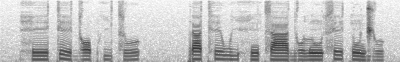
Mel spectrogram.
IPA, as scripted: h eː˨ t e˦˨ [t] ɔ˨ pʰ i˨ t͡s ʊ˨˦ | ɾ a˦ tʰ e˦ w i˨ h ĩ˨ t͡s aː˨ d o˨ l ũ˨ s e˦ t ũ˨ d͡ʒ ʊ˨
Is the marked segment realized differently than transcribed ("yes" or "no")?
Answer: yes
